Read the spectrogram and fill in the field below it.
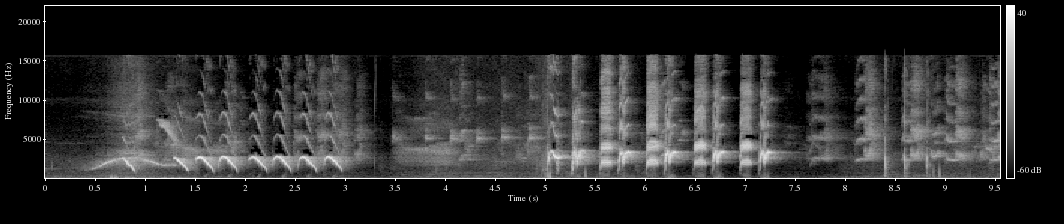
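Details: A tame Javan myna sings from a hand: a rising whistle leads into seven or eight sharp descending whistled notes, a brief pause, then a second run of clear repeated notes and some dry ticks.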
